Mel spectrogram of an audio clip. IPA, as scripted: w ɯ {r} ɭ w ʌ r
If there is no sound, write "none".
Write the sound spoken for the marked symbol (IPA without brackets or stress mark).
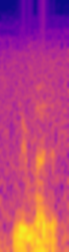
none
